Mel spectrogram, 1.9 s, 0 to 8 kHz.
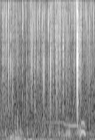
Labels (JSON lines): {"label": "biophony, cascading saw", "recorder": "SoundTrap 600 or HydroMoth"}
